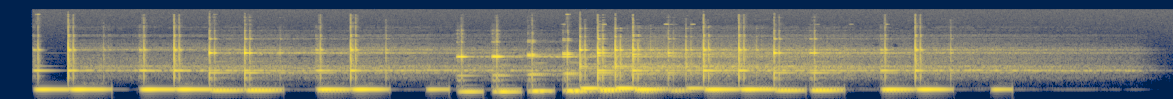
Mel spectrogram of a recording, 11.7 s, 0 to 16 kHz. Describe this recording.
Blopady Bloo
A marimba with multiple effects applied
170bpm, Blopady-Bloo, Marimba, Warped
